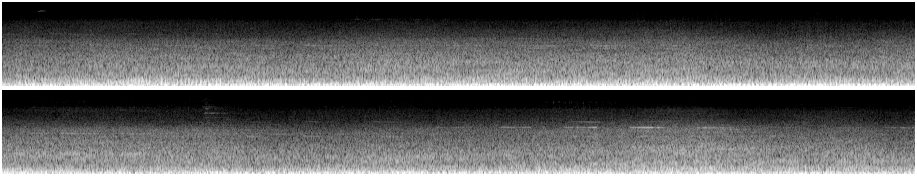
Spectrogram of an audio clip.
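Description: Motorbike engines hum and buzz steadily as traffic streams past.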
